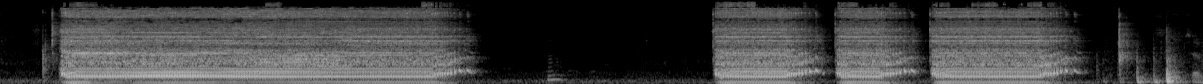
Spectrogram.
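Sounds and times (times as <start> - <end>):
air compressor motor running: 0.5 - 4.9, 7.1 - 11.0.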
